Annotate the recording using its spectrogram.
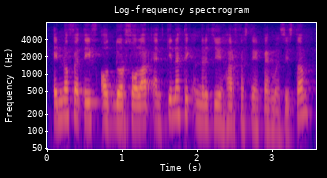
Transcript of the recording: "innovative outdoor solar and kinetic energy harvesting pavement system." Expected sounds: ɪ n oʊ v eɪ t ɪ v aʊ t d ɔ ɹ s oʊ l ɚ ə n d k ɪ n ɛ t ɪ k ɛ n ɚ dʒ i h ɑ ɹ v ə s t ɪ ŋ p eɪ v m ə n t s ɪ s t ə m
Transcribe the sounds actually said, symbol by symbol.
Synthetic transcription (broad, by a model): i n oʊ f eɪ t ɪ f aʊ t d ɔ ɹ s oʊ l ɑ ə n k ɪ n ɛ t ɪ k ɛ n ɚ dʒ i h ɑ ɹ f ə s t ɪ ŋ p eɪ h m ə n s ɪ s t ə m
